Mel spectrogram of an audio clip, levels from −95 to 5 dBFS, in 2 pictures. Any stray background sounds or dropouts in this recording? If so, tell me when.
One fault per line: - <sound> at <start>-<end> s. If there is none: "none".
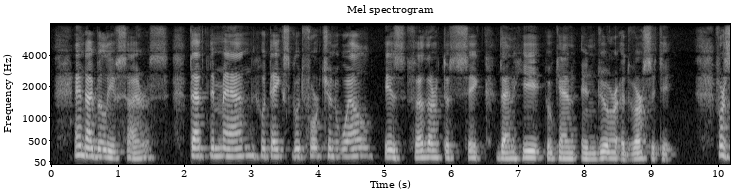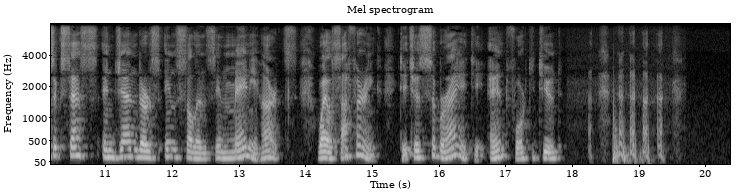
- laugh at 18.2-19.7 s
